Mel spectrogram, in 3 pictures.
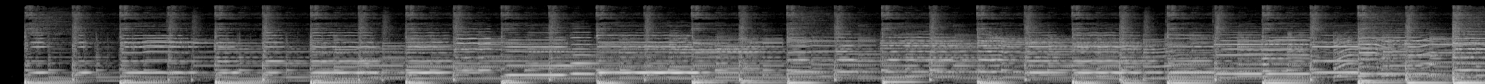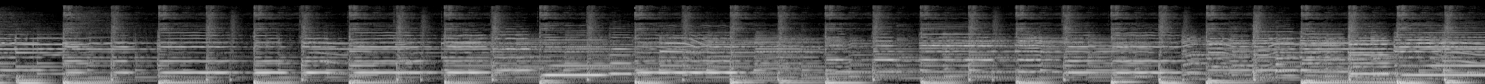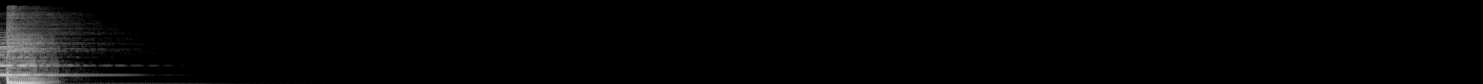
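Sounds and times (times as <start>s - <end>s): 
Christmas song: 0.3s - 31.4s.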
